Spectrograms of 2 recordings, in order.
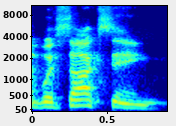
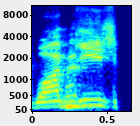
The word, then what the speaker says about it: Waubgeshig: Can you help me with the pronunciation on that one? Yeah, Waubgeshig, and it's Waubgeshig and Waubgeshig.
